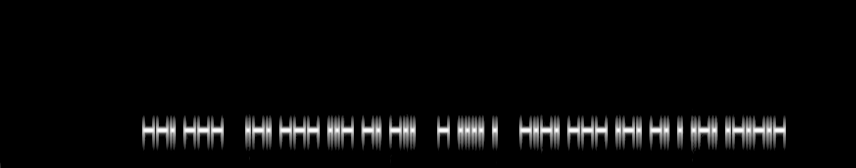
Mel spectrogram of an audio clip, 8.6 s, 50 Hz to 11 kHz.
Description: Morse code, heard as a keyed tone, about 34 wpm, 700 Hz. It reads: GO ROUND THE CORNER.
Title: Sentences from Top 1600 Words 35wpm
